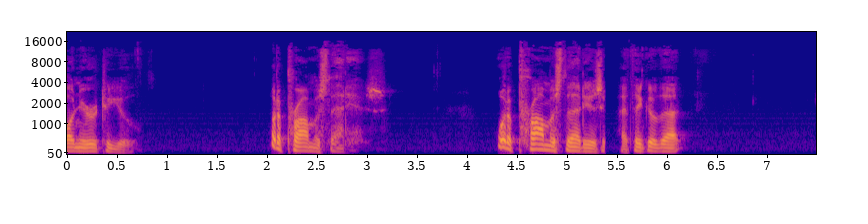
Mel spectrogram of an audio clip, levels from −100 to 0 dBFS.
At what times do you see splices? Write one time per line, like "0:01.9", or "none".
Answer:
0:05.3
